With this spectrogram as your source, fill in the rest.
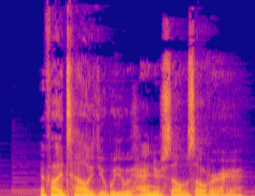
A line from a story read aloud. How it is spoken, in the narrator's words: Even his voice was shaking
